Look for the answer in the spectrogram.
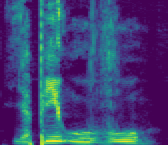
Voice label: "yapiñ ubúu", Apatani

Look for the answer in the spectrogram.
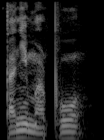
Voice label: "tazi marpu", Apatani

